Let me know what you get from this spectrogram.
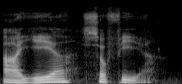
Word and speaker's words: Hagia Sophia: Of course, in English, the name looks like it should be said Hagia Sophia. But we lack the soft G sound, which you would find in Greek, and we use the letter H, which they do not. In modern Greek, the pronunciation should be Hagia Sophia.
